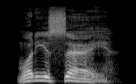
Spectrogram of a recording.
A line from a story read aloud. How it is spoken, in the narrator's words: Jack bellowed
